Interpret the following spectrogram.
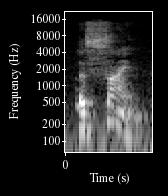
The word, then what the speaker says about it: assign: word or a verb assign so a sign is spelled as a double s i g n here the g is silent but when we change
